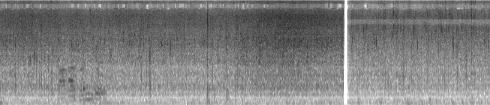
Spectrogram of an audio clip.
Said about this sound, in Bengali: বন্ধুরা মাছের এক পাশ ভাজা হয়েছে আবার উল্টে নেবো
